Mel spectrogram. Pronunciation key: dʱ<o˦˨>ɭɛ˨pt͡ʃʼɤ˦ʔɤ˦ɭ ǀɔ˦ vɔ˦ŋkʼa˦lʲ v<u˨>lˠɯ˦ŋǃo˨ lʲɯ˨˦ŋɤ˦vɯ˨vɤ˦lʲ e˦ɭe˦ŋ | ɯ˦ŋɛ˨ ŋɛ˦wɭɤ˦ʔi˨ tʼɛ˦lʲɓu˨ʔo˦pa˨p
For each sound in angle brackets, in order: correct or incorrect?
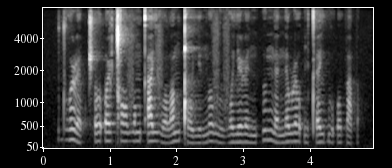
correct, incorrect

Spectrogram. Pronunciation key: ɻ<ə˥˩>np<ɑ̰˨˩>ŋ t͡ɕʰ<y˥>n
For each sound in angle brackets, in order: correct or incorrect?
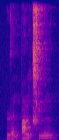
incorrect, incorrect, correct

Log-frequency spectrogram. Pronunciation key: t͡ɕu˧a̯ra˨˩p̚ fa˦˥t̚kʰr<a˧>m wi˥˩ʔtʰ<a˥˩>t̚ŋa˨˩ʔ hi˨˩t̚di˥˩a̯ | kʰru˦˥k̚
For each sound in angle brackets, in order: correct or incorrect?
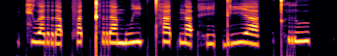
correct, correct

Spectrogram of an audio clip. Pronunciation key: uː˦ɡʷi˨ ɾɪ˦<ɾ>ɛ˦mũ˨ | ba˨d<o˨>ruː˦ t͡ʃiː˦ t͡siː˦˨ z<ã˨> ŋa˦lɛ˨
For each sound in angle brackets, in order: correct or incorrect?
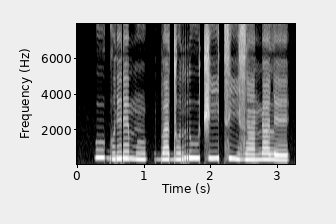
correct, correct, correct

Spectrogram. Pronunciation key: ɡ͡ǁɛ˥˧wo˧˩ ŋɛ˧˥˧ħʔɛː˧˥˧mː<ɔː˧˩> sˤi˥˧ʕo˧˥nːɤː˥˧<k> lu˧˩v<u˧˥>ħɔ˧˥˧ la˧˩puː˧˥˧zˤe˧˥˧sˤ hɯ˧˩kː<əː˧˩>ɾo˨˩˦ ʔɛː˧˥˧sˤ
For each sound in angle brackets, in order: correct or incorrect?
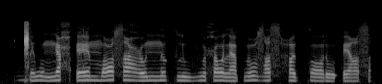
incorrect, correct, correct, incorrect

